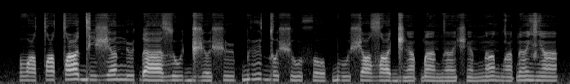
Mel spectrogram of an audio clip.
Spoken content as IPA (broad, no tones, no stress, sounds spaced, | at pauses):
ðˤ a tˤ ɨ tˤ i d i ʒ ɐ n ʉ ɗ a z u d͡ʒ ɵ ʃ ʉ ɓ ɨ d o ʃ u θ o ɓ u ʃ ɨ zˤ ɐ d͡ʒ ã ɓ ã d ɐ̃ ʃ ɐ̃ n ɐ̃ dˤ ɐ̃ ɗ ɐ̃ ʑ ã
